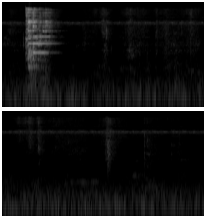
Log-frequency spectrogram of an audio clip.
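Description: A steady high trill of night insects such as crickets, with a few faint clicks. About half a second in comes one short, sharp, high-pitched sound, the loudest thing heard.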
